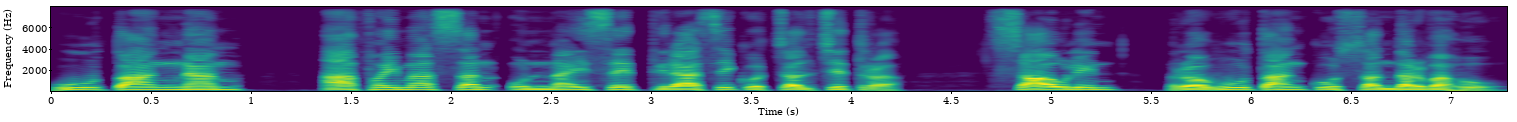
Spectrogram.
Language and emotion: Nepali, neutral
